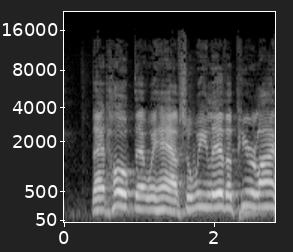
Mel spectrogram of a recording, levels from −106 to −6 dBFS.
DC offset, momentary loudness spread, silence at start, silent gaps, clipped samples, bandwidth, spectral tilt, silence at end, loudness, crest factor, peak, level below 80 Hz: under 0.1%; 6 LU; 0.4 s; none; under 0.1%; 13 kHz; -5 dB/octave; 0 s; -29 LUFS; 14 dB; -16 dBFS; -80 dBFS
